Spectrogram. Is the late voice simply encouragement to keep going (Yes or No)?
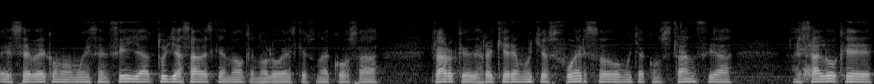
Yes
